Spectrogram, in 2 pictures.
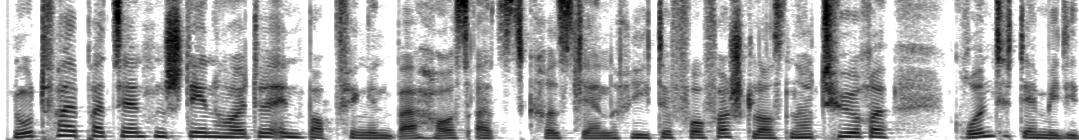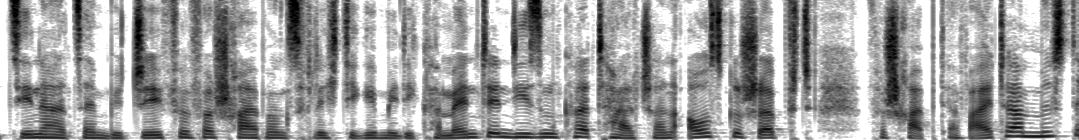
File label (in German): Radio; 8 Uhr; Praxis; Med.budget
